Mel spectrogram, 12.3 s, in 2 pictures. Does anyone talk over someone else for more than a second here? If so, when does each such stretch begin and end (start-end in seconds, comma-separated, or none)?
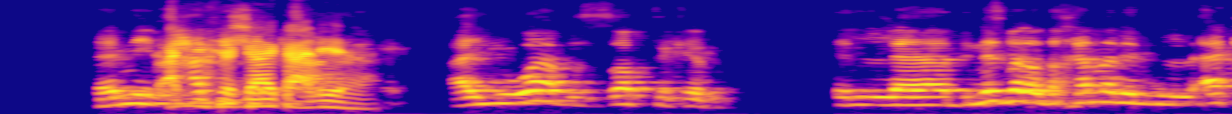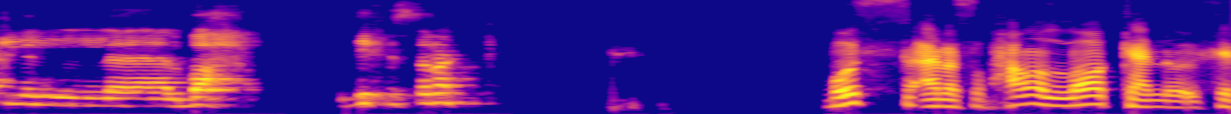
0.8-2.0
